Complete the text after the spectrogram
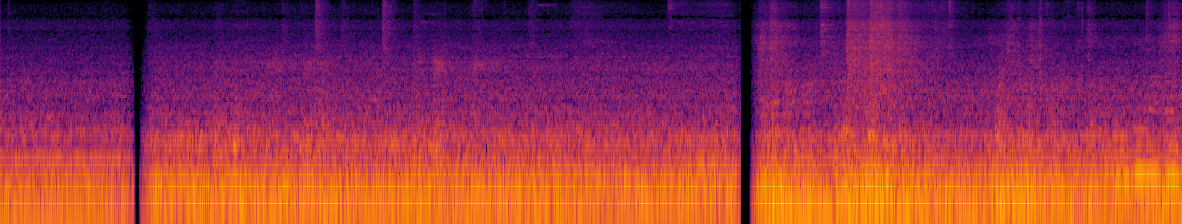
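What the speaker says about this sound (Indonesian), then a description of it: "Kereta api Lodaya sampai di Kebumen ya, itu sebentar dan sekarang diberangkatkan kembali dari stasiun Kebumen." The KA Lodaya train pulls away from Kebumen station, a deep continuous rumble of the moving carriages heard from on board, interrupted by two brief dropouts and swelling slightly louder toward the end.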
